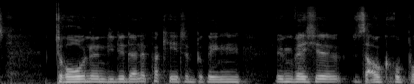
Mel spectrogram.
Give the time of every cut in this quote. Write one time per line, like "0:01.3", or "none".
none

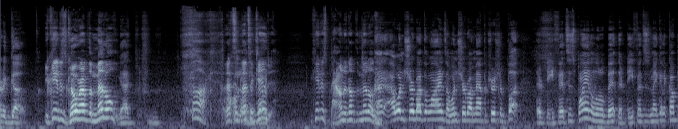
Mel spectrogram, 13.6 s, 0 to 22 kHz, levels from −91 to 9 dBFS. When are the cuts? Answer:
0:05.3
0:07.5

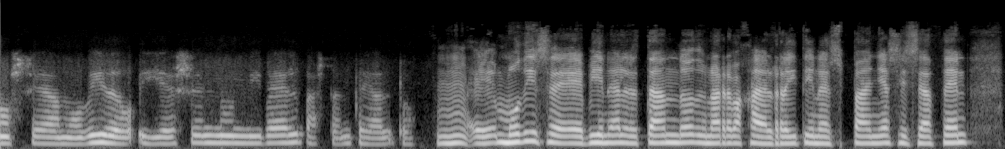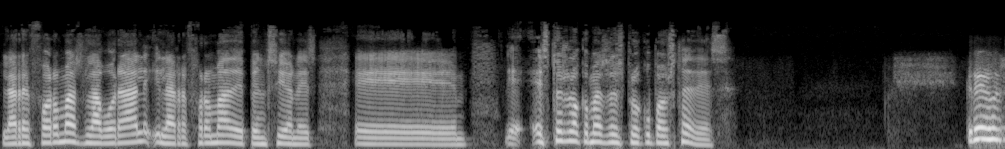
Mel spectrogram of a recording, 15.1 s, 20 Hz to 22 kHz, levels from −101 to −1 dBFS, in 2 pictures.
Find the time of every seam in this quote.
none

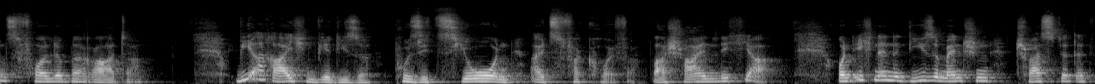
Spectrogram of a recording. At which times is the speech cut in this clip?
0:02.3
0:06.5

